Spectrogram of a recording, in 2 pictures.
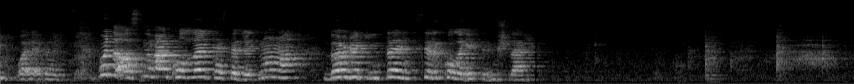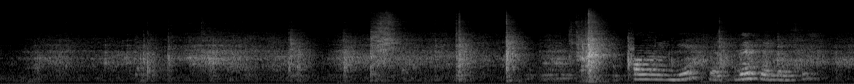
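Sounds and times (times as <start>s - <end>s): boxes rustling and scraping: 6.3s - 17.0s.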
